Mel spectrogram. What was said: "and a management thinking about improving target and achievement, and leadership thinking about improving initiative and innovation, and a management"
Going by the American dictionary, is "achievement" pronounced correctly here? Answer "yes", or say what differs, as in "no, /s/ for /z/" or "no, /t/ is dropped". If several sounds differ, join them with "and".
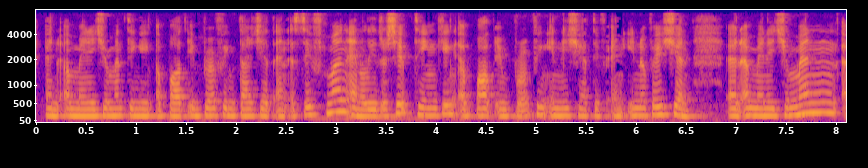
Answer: no, /s/ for /tʃ/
